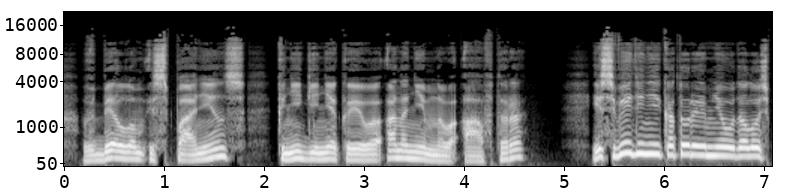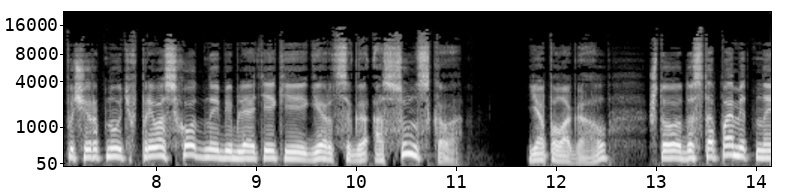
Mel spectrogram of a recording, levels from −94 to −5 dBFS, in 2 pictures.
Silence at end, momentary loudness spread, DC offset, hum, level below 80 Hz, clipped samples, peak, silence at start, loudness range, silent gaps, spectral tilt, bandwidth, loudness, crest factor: 0 s; 7 LU; under 0.1%; none; -48 dBFS; under 0.1%; -2 dBFS; 0 s; 4 LU; 11.51-11.71 s; -5 dB/octave; 15 kHz; -15 LUFS; 12 dB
